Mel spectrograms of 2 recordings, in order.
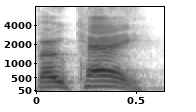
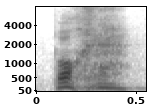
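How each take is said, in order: First: The middle consonant is a k sound. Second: The middle consonant is a ch sound. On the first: "Or is it bouquet?" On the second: "Is it definitely ch in the middle?"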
